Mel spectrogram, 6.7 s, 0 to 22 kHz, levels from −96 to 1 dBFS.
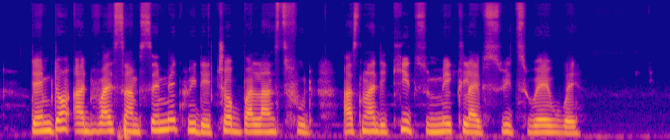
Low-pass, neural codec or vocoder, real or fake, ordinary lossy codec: none; autoencoder, 48 kHz, 128 numbers a frame, DAC-VAE, trained on Japanese speech; fake; none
